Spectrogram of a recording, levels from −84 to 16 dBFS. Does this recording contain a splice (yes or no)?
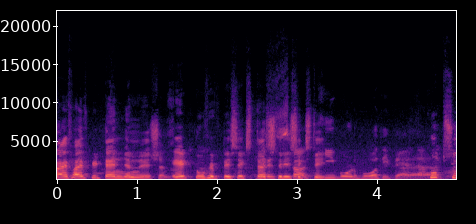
no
